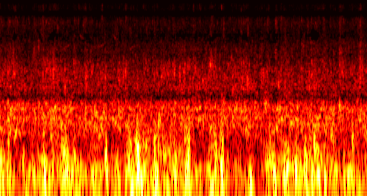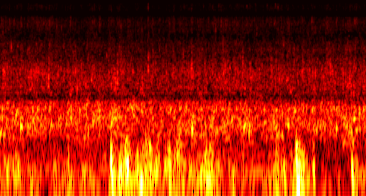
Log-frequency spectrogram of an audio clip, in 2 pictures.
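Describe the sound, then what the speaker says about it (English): A waterfall in the Scottish Highlands rushes steadily, a continuous broadband wash of falling water with soft gurgling variations, heard from a moderate distance with no voices. "Extremely peaceful listening to this waterfall."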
